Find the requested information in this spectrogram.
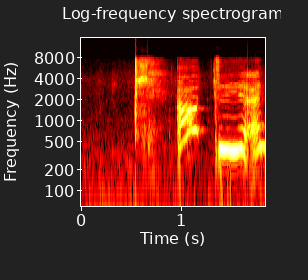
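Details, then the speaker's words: Baby girl in her swing during a sneeze attack: a sharp, brief infant sneeze followed by soft baby vocal sounds. "Goodness, that was a lot of sneezes. Sneeze attack. Bless you. She's having a sneeze attack."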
